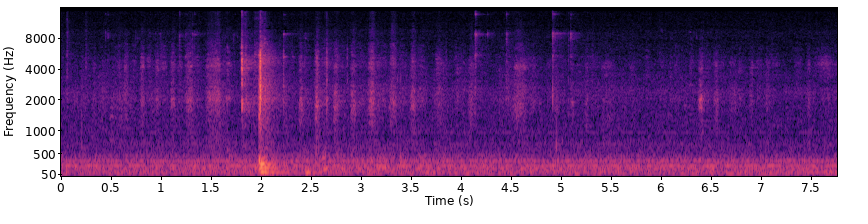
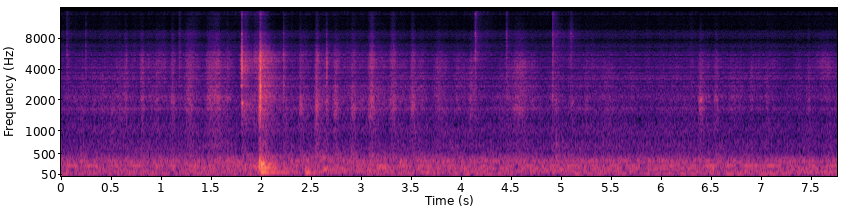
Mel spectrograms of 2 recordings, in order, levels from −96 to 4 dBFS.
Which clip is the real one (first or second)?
first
